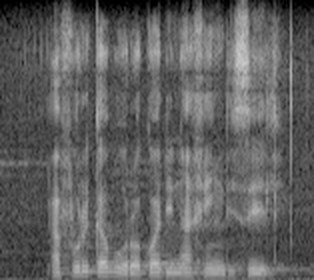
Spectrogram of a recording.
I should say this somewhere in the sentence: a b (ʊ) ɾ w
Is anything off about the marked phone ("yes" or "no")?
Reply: no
